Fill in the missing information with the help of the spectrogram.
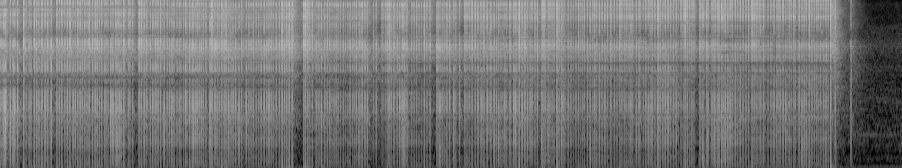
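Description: Wire-feed welder arc crackling and sizzling steadily as a bead is laid. There is a brief break about three seconds in, and the arc cuts off suddenly near the end.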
